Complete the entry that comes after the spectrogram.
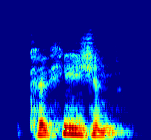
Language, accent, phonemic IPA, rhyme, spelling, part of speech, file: English, Southern England, /kəʊˈhiː.ʒən/, -iːʒən, cohesion, noun, LL-Q1860 (eng)-cohesion.wav
- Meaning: 1. State of cohering, or of working together 2. Various intermolecular forces that hold solids and liquids together 3. Growing together of normally distinct parts of a plant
